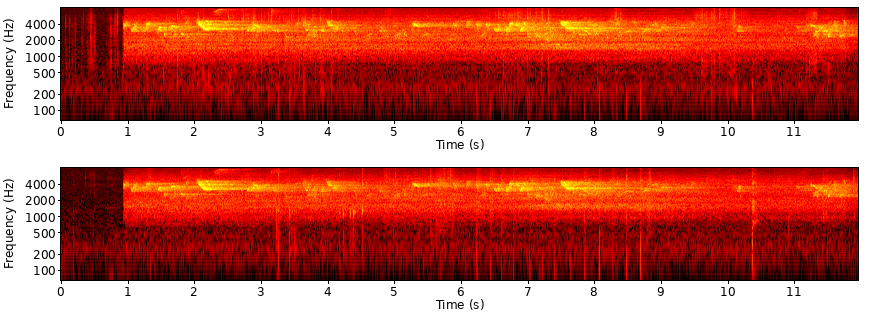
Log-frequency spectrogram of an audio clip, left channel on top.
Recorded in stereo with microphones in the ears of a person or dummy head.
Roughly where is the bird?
Centre.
